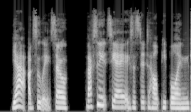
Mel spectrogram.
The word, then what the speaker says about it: VaccinateCA: And it's called Vaccinate California, I think is how you pronounce it. – So Vaccinate CA. – Vaccinate CA. Okay.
